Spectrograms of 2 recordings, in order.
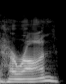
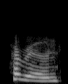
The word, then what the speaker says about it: Huron: What's going on with, is that how you pronounce it, Huron? Huron? Haroon. Haroon.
